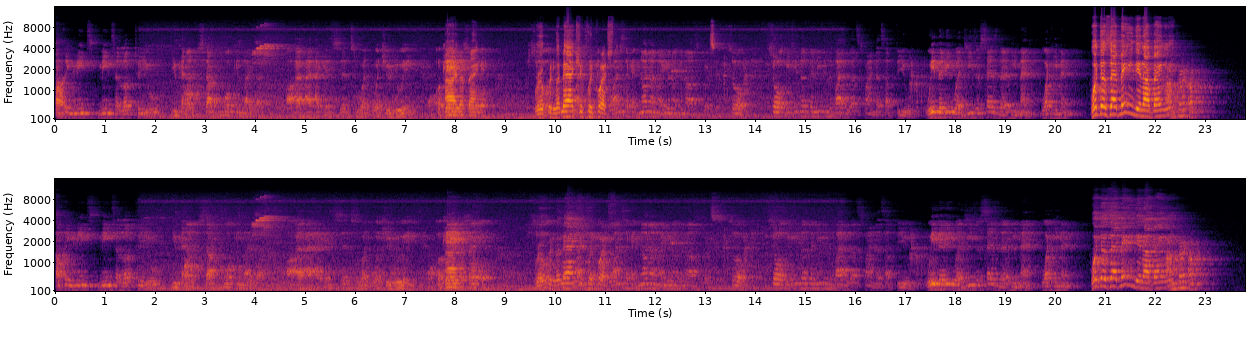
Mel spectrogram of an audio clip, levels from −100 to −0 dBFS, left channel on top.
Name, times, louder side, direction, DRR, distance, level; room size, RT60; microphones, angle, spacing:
voice 1, 0.0-2.0 2.3-4.2 4.6-8.6 9.4-13.8 14.2-17.1 17.4-20.2, left 1 dB, 35° left, 0 dB, 1.5 m, -43 dB
sound 1, 1.6-15.8, equal, 40° right, 3.7 m, -50 dB
voice 2, 7.8-8.6 9.6-11.1 13.1-13.2 20.7-22.3, left 8 dB, 80° left, 12 dB, 0.3 m, -31 dB
voice 3, 22.2-22.8, equal, 15° left, -1 dB, 1.3 m, -41 dB
13.0 x 7.1 x 3.8 m, 1.2 s
head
